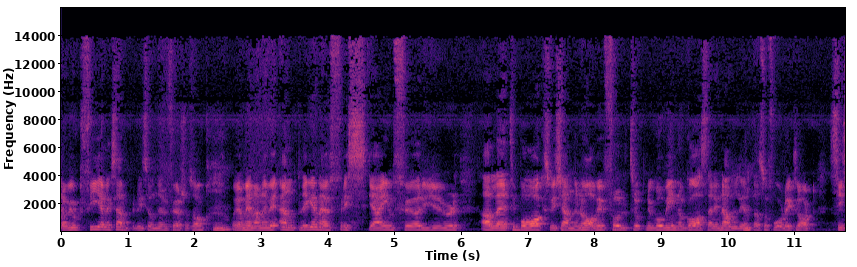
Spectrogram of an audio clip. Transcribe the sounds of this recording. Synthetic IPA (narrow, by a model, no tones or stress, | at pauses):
aɾvʋɪjʊʈːfeːlɛksɛmpəlviːsɵnd̪əɾɛnføːʂɛsɔŋːɔjɑːɡmeːnaɳæɾʋɪʔɛnt̪lɪɡənæɾfɾɪskaɪnføːɾjʉ̟ːɽ | ʔalːaɛʈʰɪlbɑːksʋɪɕɛnːəɳʉ̟ːhaɾʋɪnfɵlːt̪ʰɾɵpːnʉːɡoːɾvɪɪnːɔɡɑːsaɾɪnalːeːt̪ːasɔfoːɖɵjkʰlɑːʈ | sɪ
